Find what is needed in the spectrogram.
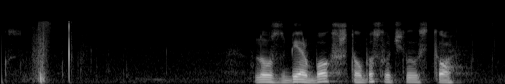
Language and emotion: Russian, neutral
